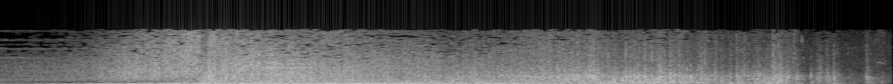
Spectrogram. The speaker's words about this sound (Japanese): 博士、よろしく。 第一グループ南アルプス爆破。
